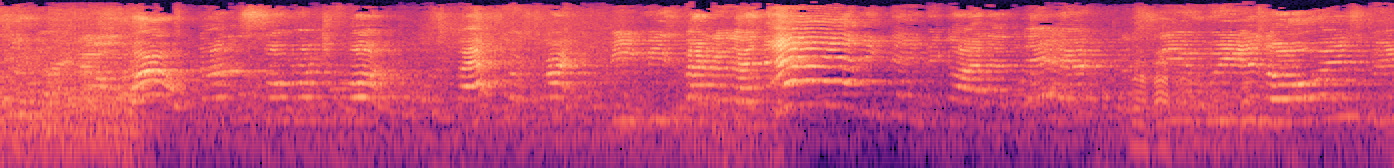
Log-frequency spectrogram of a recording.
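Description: Children's high-pitched voices, many at once, talking and calling out over each other in a large hall. A denser crowd noise fades out about a second in.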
